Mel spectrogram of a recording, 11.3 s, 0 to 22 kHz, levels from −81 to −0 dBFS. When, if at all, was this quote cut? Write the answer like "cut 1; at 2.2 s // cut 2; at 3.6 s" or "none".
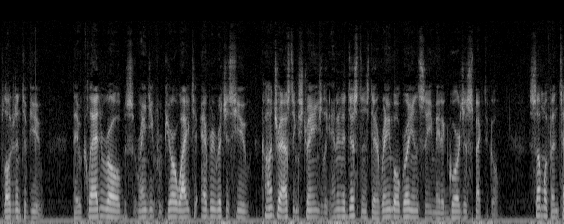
cut 1; at 10.0 s

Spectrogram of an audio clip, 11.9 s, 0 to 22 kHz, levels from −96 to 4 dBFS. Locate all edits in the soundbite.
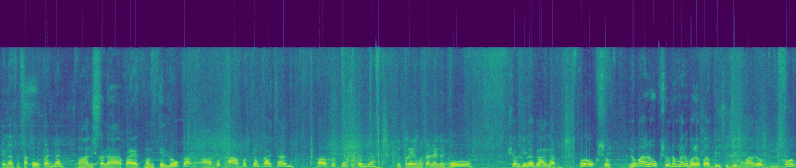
none

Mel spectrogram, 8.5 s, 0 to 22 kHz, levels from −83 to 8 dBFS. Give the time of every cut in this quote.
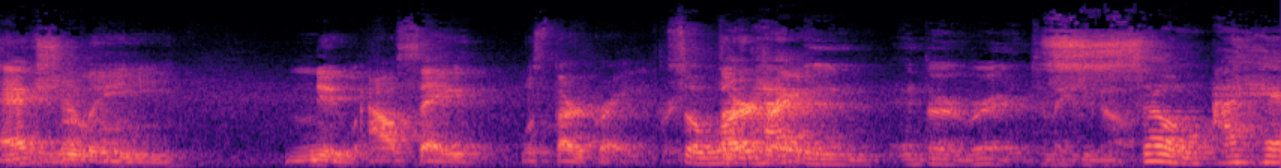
cut 1; at 4.4 s

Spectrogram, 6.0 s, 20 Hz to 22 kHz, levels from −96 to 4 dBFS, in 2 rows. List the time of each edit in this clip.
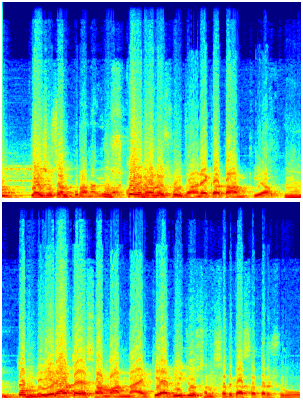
none

